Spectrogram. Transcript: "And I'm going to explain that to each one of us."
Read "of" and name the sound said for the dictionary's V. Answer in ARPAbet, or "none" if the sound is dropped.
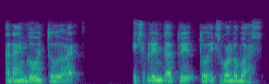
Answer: B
